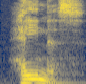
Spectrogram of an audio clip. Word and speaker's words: heinous: Heinous, heinous. The stress is on the first syllable, heinous.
